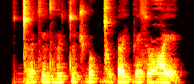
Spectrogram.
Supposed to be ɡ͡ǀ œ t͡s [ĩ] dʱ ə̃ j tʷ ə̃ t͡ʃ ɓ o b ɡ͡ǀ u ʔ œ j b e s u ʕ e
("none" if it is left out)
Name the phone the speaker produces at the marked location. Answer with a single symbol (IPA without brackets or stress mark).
ĩ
